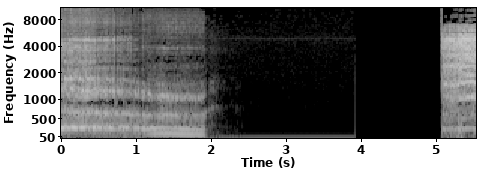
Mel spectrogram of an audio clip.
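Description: A wild boar gives a loud, harsh, rasping roar with deep grunting undertones that falls in pitch.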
